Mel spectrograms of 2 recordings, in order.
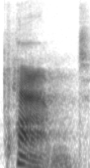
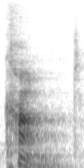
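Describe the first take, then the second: First: It has a flat American front vowel. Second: It has a long British back vowel. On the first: "আমেরিকানদের মতো করে বলবেন ক্যান্ট" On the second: "ব্রিটিশদের মতো করে বলতে চান বলবেন খান্ট"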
